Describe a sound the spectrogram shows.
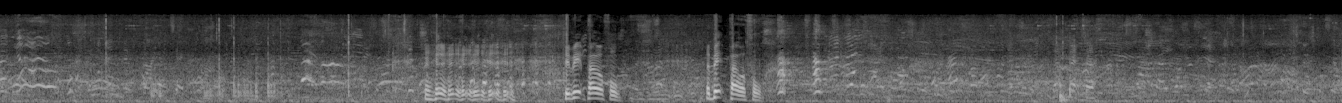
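Men, women and children chat and call out in a crowd outdoors.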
